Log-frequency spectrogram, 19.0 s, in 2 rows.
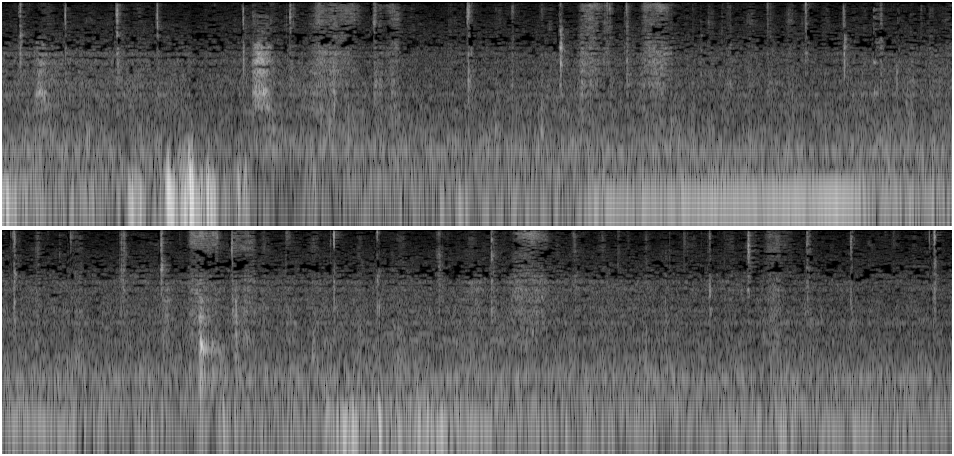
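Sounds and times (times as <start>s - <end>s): man chewing: 0.0s - 19.0s.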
